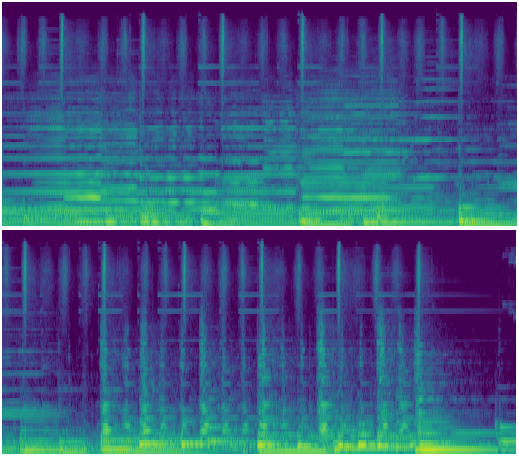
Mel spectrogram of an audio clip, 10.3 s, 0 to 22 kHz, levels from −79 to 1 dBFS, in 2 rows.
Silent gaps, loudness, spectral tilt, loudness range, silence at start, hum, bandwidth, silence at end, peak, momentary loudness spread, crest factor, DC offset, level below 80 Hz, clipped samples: none; -19 LUFS; -7 dB/octave; 4 LU; 0 s; none; 17.5 kHz; 0 s; -2 dBFS; 8 LU; 16 dB; under 0.1%; -26 dBFS; under 0.1%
